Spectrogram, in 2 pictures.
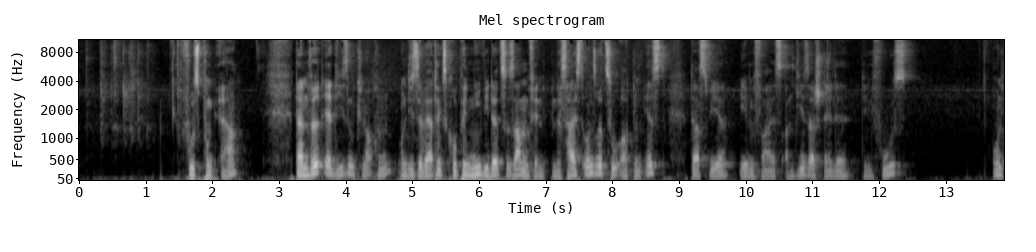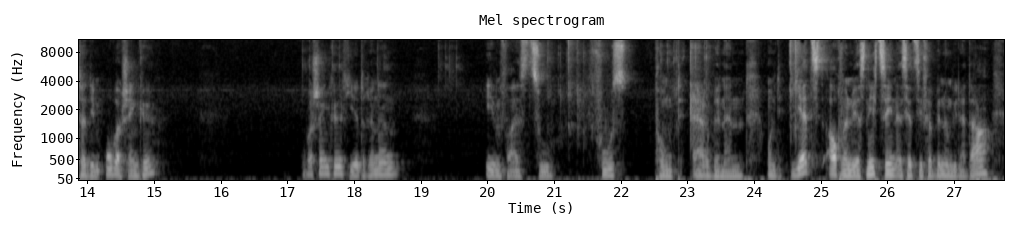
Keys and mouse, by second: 0.8 s, 17.6 click, 18.4 click, 19.4 click, 21.5 s.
